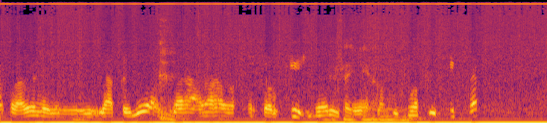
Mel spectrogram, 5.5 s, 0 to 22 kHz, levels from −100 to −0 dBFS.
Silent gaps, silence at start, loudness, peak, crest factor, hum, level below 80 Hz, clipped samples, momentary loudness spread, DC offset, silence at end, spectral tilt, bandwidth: none; 0 s; -15 LUFS; -2 dBFS; 14 dB; none; -40 dBFS; under 0.1%; 3 LU; 20%; 0 s; -5.5 dB/octave; over 20 kHz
